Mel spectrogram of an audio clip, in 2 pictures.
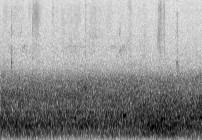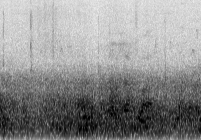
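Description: Quiet, indistinct talk over a steady low background rumble.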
